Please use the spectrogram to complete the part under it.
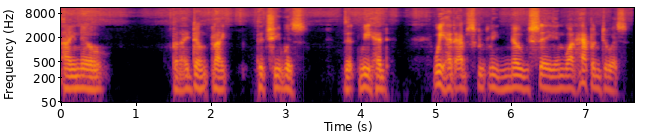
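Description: A man reading a story, voicing a young man speaking tightly and haltingly through anger. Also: fairly low pitch, flat delivery, breathy edge. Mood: frustrated. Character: frustrated young man holding back anger.

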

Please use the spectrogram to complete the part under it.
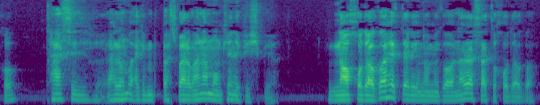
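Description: A man talks to his listeners in a live stream. His voice sits somewhat low, and he presses his points hard, repeating them and asking his audience outright to act. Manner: animated, repetitive, urging listeners directly. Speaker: podcast host.

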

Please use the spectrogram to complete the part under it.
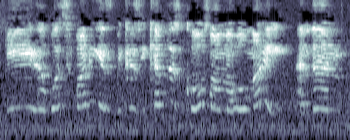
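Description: A woman chatting casually as she recounts a personal story, a little halting and acting out bits of dialogue. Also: high voice, fairly even intonation, a crowd in the background. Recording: echoey, distant mic, clearly noisy.

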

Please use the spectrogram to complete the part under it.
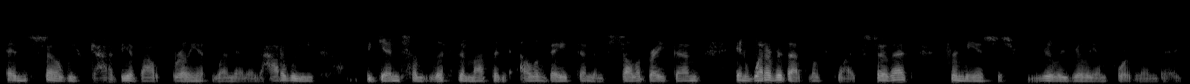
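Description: Deep husky man on a phone line. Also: a little fast, dry recording. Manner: earnest, preachy, uses rhetorical questions. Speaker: motivational speaker guest. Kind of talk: interview answers. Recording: dry tinny phone-like sound.

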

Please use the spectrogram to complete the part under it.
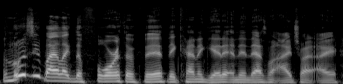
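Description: A man's voice: medium pitch, very animated, quick pace, no echo, clean studio sound. A man from Brooklyn, a guest on a podcast, bantering sassily in casual chat with stammered restarts.

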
